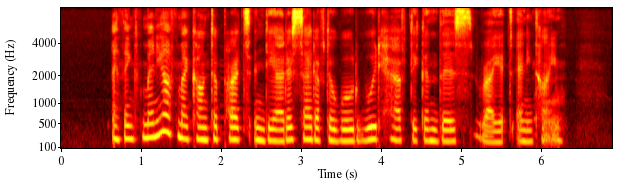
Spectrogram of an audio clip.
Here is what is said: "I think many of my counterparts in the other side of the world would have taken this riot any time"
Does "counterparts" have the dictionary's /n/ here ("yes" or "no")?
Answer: yes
